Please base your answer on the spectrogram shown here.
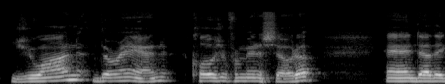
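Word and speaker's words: Jhoan Duran: here, but um they they got to it's pronounced Jawan Duran closer from Minnesota.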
